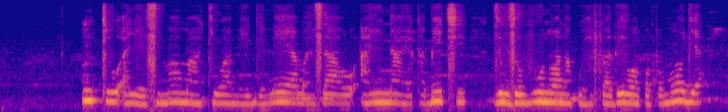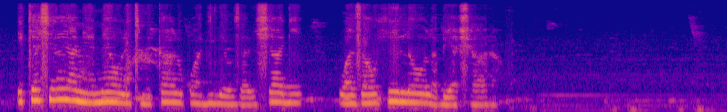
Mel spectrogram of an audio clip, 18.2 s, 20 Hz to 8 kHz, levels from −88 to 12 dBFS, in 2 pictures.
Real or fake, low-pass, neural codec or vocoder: real; 7.2 kHz; none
